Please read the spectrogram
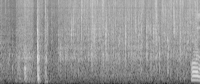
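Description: Multi-purpose compost shaken through a plastic crate used as a sieve: two sharp knocks of the crate, then a steady rustling patter of soil falling through the mesh into the tray below.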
